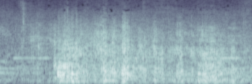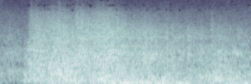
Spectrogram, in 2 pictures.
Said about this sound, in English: What was that? It sounded as if lightning just struck us. Somewhere up there in the tower?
